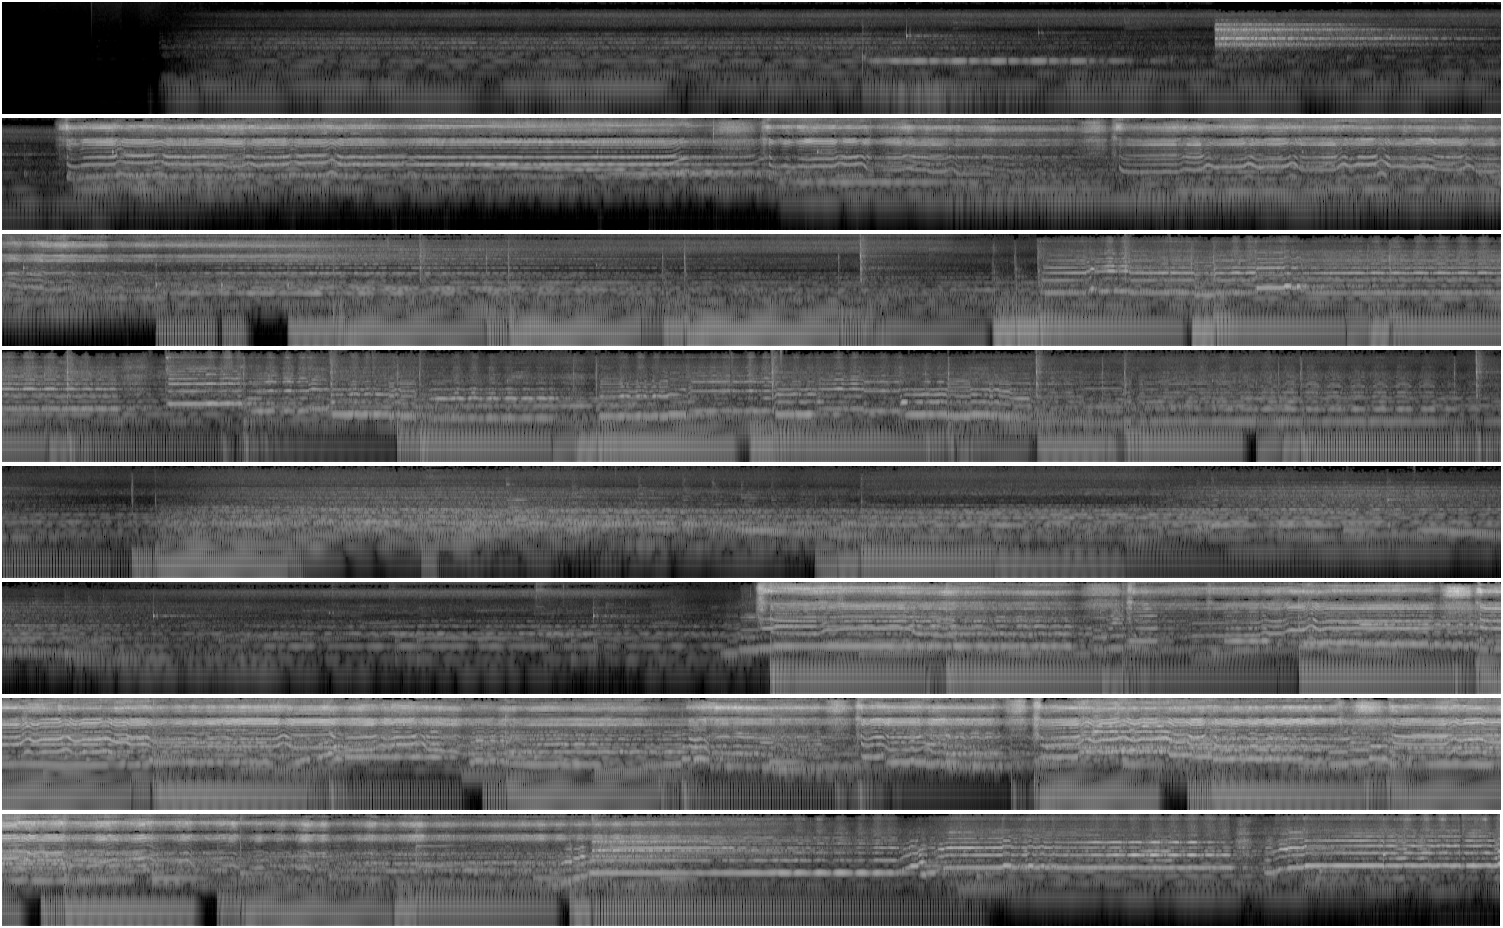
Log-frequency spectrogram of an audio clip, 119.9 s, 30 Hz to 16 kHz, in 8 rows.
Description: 0014-蓝花花－箫.mp3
